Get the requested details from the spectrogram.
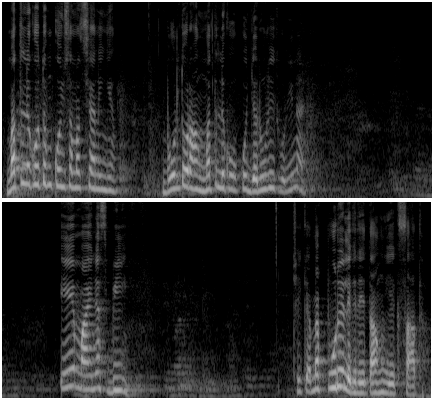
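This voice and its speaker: A man's voice: very high voice, moderate pace, long pauses, a little mellow. A man teaching a classroom lesson, drilling students with repeated questions and answers and scolding them now and then.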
